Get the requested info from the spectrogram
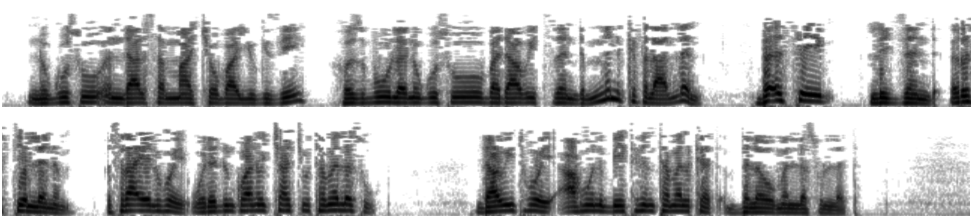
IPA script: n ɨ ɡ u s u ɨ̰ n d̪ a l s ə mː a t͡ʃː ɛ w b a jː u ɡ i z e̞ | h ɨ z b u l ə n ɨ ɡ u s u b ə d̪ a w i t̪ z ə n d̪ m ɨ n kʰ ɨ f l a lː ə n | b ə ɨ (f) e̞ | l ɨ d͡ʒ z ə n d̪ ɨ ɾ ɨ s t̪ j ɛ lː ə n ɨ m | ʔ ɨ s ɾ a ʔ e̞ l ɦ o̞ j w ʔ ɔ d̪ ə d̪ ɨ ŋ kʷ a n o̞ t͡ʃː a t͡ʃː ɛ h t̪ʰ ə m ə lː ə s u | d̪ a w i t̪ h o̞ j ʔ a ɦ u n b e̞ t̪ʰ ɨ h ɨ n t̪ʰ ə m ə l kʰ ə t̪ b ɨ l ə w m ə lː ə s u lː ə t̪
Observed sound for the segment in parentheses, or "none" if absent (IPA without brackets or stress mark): s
